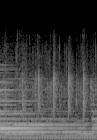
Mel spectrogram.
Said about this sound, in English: If you are hearing me, can you give the Lord a big clap of praise?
